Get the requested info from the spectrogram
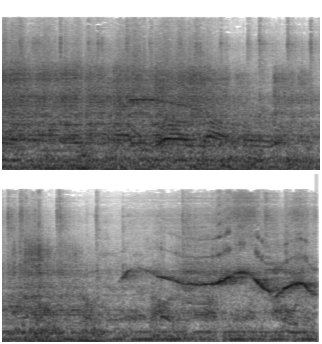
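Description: Live rock band playing loud, electric guitar to the fore over a steady low note. About four seconds in, a high squealing tone starts and wavers up and down in pitch.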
